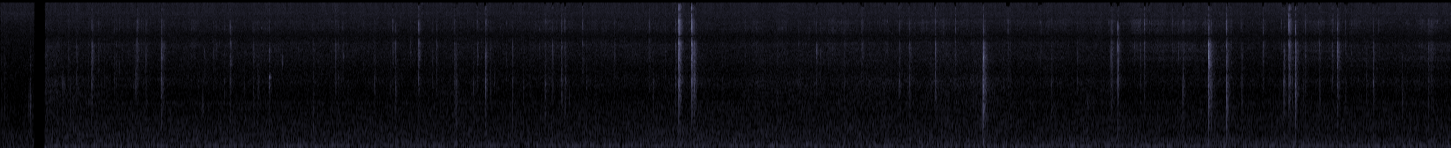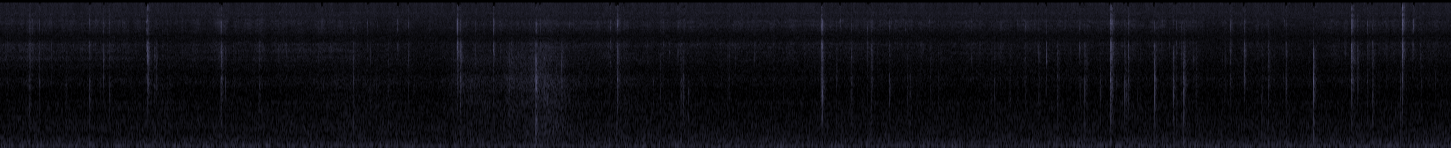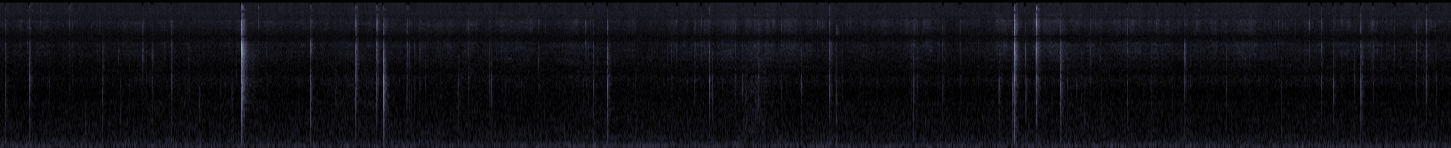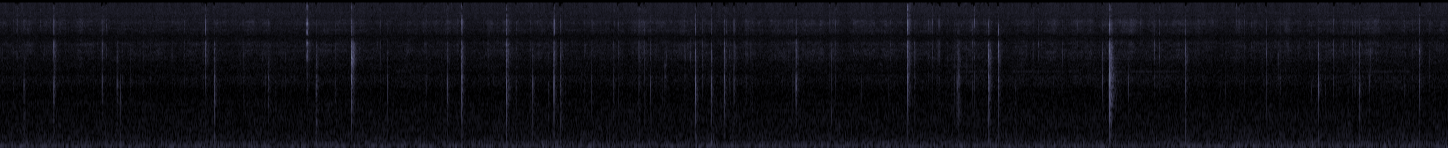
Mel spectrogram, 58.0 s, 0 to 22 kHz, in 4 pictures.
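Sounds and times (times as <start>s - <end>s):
faint low rumble: 0.0s - 58.0s
wood fire crackling and popping: 0.0s - 58.0s.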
